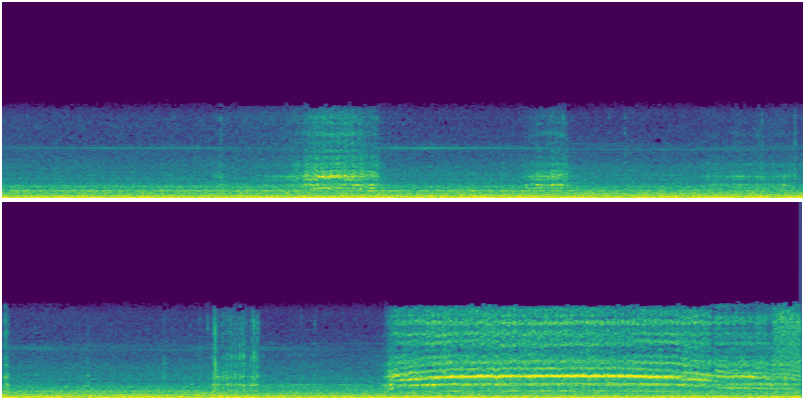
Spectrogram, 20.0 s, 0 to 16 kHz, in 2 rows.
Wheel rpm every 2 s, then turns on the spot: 0, 20, 30, 10, 20, 10, 10, 80, 160, 130.
none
